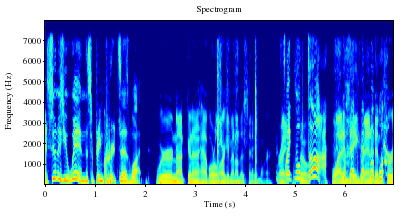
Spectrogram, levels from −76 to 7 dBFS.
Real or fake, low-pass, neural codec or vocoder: real; 7.2 kHz; none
